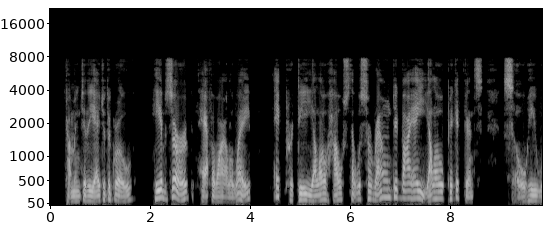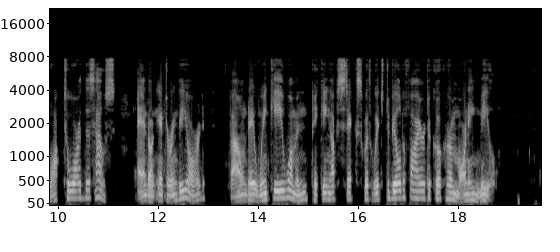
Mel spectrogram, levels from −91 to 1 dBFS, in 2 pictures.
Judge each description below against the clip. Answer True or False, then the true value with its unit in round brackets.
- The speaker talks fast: False (165 wpm)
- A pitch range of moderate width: False (5.8 semitones)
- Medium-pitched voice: False (130 Hz)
